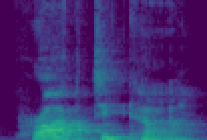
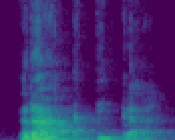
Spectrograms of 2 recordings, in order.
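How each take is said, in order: First: The r is a soft English-like approximant. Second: The r is a trilled Spanish r. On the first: The speaker calls it wrong. "It's not practica" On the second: The speaker calls it right. "but práctica"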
